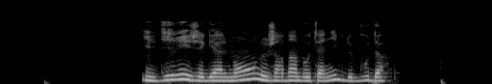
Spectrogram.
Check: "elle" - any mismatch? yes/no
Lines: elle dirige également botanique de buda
yes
